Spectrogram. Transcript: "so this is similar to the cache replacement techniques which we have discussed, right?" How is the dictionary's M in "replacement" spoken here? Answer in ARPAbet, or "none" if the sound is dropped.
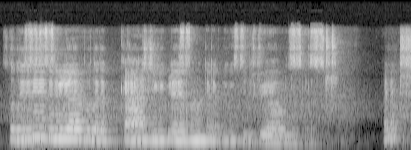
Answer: none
